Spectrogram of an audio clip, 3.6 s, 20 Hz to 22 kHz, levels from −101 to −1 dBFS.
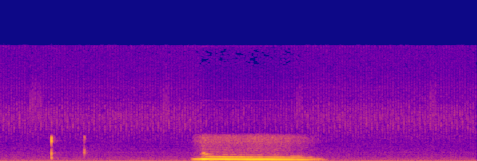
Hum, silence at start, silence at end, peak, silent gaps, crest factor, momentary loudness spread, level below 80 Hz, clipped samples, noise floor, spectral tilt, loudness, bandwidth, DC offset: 50 Hz at -50 dBFS; 1.45 s; 1.15 s; -2 dBFS; none; 18 dB; 16 LU; -52 dBFS; under 0.1%; -47 dBFS; -6 dB/octave; -17 LUFS; 8 kHz; under 0.1%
